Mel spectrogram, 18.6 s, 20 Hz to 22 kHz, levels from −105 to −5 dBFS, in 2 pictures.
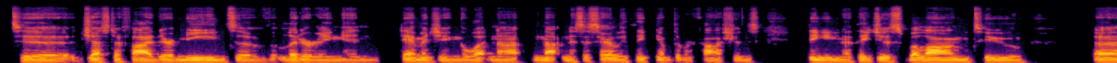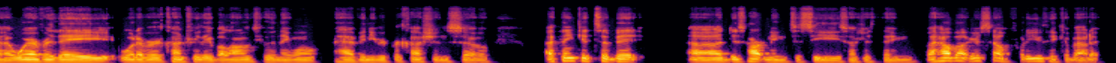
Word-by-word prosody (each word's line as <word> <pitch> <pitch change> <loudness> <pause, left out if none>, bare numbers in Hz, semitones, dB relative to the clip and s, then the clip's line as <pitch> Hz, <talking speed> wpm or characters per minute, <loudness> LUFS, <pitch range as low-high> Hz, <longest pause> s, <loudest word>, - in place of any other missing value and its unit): to 85 -2 -1
justify 90 -2 +2
their 85 0 -2
means 90 0 0
of 85 -1 -3
littering 80 -1 -3
and 85 0 -11 0.2
damaging 85 -1 -2
the - - -6
whatnot, 80 -1 -1
not 85 -1 +1
necessarily 85 0 -3
thinking 90 +1 -5
of 85 - -9
the - - -8
precautions, - - -5 0.4
thinking 90 -2 0
that 90 0 -7
they 85 - 0
just 90 -1 -2
belong 85 0 +4
to, 85 -2 -2 0.6
uh, 85 -1 +2
wherever 95 +2 +6
they 90 -1 +5
whatever 90 -1 +1
country 95 +1 -1
they 85 - +1
belong 90 +1 +1
to, 90 - -5
and 85 - -4
they 85 - -4
won't 85 0 -3 0.2
have 90 -2 0
any 85 0 -2
repercussions, 85 -1 -4
so 80 -2 -4 0.5
I - - +5
think 135 0 +3
it's 125 - 0
a - - +5
bit, 105 -2 +3 0.4
uh, 85 0 +5
disheartening 95 -5 +3
to 85 - -8
see 80 0 -3
such - - -8
a - - -7
thing. 85 +1 -9
But - - +1
how 135 - +11
about 135 -2 +3
yourself? 130 +1 0
What - - -8
do 115 - +3
you 120 0 +2
think - - -8
about - - -1
it? - - -11
85 Hz, 190 wpm, -25 LUFS, 85-90 Hz, 0.6 s, how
